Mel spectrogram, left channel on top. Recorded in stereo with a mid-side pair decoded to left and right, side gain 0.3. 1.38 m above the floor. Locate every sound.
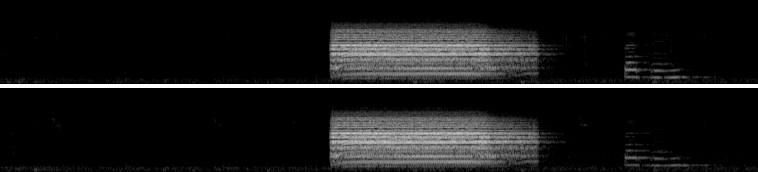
3.3 s an alarm: 20° right, 0.5 m
6.2 s a child speaking: 65° left, 1.3 m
